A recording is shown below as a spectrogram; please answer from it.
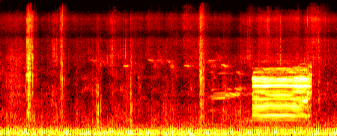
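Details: Cow out in green grass fields gives a single steady, tonal moo lasting just over a second near the end, after a faint shorter tone, over a constant low rumble with scattered clicks.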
